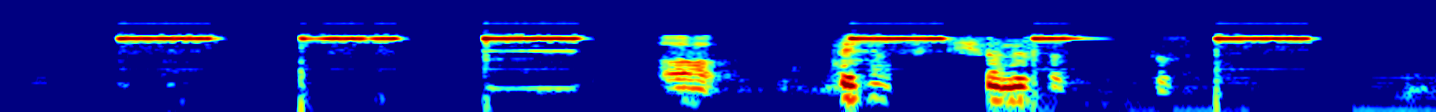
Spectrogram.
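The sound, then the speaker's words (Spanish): A loud electronic alarm from a cardiac medical device beeps in repeated sharp bursts, about six of them, signalling an altered cardiovascular system, while a person's voice speaks briefly between the tones. “No, es, tengo un dispositivo porque a, partir de eso eh, he tenido problemas cardíacos.”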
